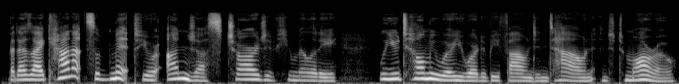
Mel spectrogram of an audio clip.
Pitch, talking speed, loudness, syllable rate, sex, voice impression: 205 Hz, 230 wpm, -16 LUFS, 5.9 syllables/s, female, feminine, adult-like, slightly clear, intellectual, slightly sharp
